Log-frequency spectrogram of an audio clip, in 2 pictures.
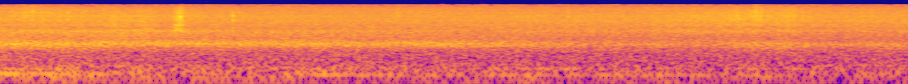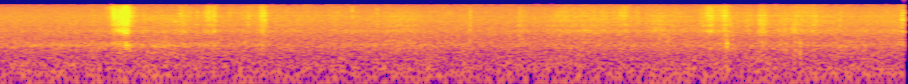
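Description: Steady outdoor wind noise on the microphone, a little stronger in the first few seconds, with one short sharp click about ten seconds in.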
